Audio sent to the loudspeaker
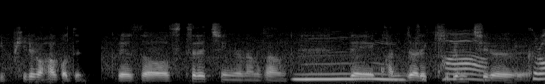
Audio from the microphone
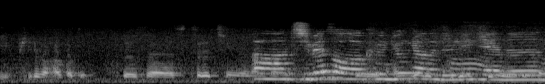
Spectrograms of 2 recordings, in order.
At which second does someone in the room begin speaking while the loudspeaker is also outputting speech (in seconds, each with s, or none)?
2.5 s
